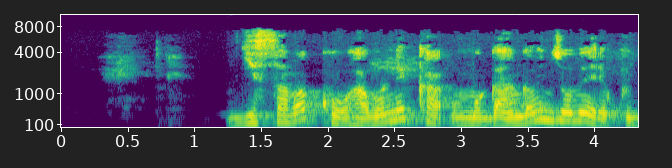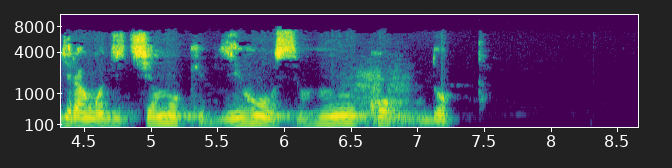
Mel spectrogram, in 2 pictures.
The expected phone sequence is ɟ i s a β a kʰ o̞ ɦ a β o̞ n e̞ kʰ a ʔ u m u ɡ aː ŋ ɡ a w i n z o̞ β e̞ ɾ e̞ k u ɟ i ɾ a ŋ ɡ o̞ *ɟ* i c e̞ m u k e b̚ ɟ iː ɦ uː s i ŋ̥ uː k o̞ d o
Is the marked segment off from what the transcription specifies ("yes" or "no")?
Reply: no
